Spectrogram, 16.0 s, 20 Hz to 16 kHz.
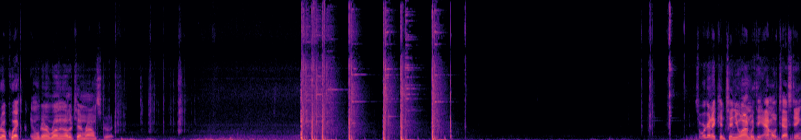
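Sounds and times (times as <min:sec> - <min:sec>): rifle firing quick shots: 0:06.0 - 0:09.1.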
